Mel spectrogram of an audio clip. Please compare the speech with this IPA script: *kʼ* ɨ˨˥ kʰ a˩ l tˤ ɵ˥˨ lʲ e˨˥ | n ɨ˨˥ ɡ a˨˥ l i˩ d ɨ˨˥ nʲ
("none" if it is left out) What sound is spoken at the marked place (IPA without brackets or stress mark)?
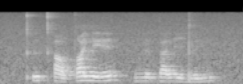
kʼ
